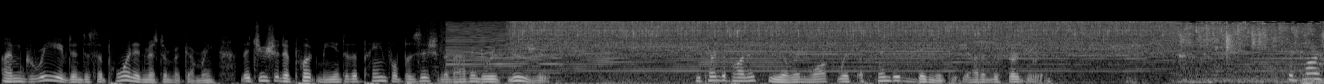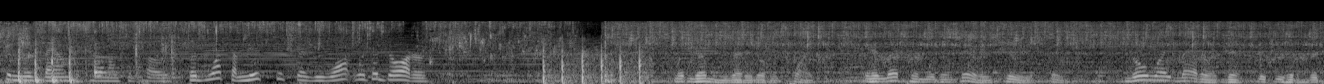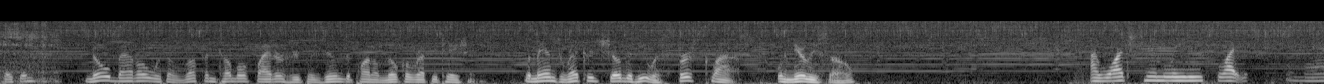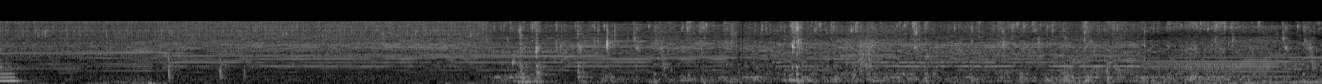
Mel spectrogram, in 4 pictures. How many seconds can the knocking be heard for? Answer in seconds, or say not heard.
4 s.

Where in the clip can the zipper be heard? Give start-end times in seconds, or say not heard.
not heard.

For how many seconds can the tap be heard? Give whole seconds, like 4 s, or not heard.
48 s.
